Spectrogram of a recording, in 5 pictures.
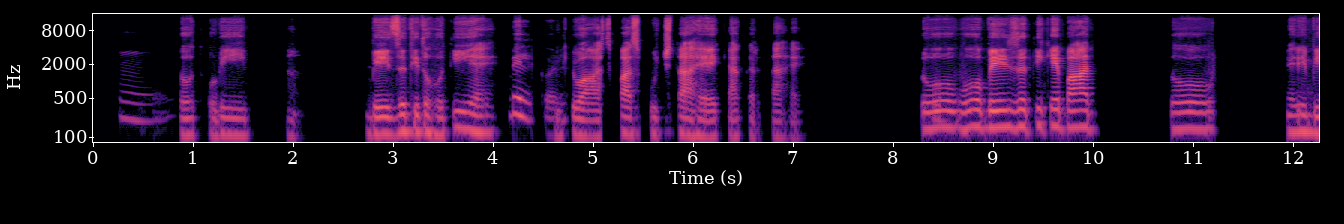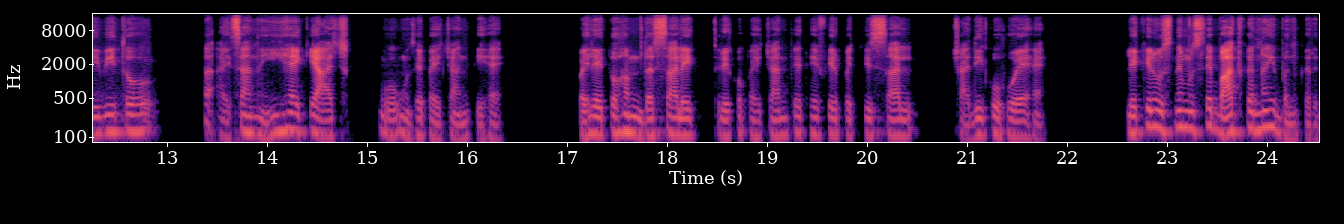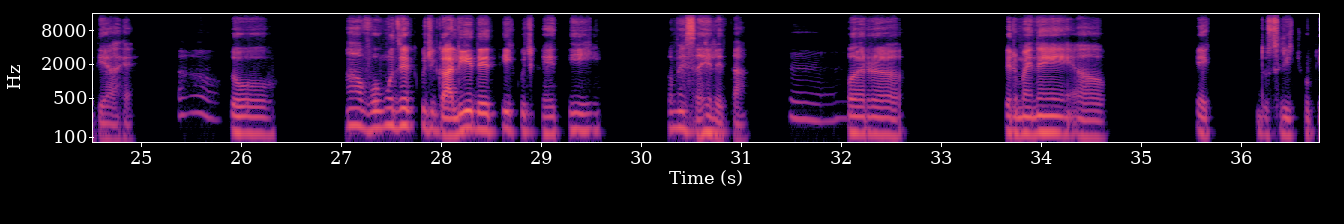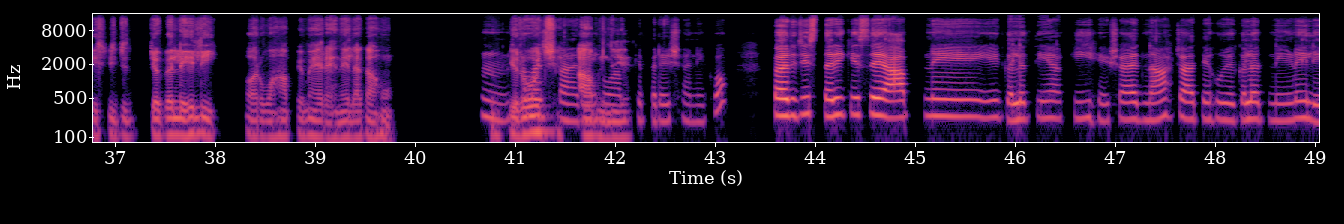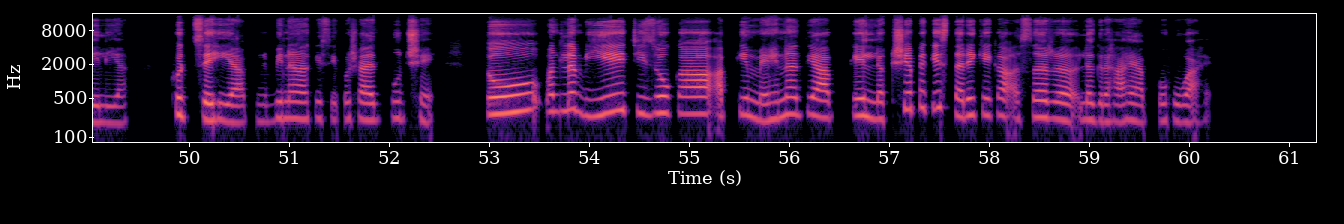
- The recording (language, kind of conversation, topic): Hindi, advice, आप आत्म-आलोचना छोड़कर खुद के प्रति सहानुभूति कैसे विकसित कर सकते हैं?
- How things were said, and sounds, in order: none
